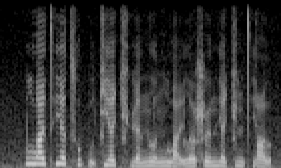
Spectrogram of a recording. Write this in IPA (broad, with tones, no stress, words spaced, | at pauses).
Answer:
lwa˥ɪ̯t̪ʰjɛ˥t͡sʰu˧˥ pṵ˨˩t͡ɕjɛ˥ t͡ɕʰɥɛ˧˥n lɤ˧˥ŋlwa̰˨˩ɪ̯lɤ˧˥ ʂɻ̩˥n̪jɛ˥˧t͡ɕy˥˧nt̪ʰjɑ˥˩ʊ̯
